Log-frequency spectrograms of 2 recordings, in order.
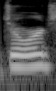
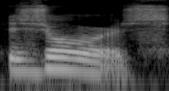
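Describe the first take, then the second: First: The name is said the English way. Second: The name is said the French way. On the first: "I might just call it the George handbag" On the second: "it feels really weird to say"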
